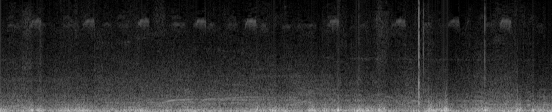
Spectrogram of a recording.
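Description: Outdoor ambience: a fluctuating low rumble, with faint distant voices and one sharp click about three seconds in.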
